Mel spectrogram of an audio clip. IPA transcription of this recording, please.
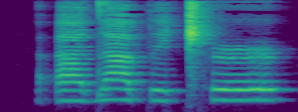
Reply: ʔ a d a p e ǁʰ ə˞

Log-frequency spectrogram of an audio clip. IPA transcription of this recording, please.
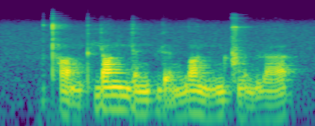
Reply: t̪ʰ ɑ̰˨˩ ŋ pʰ j ɑ˥ ŋ m j ɛ˧˥ n p ɥ ɛ̰˨˩ m w ɑ˥˩ ŋ y˥ n ʈ͡ʂ w ə̰˨˩ n ɻ ä˧˥

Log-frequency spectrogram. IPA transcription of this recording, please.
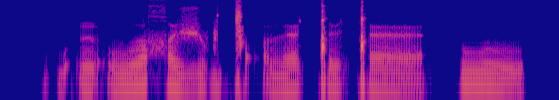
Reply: ɓ o̰ n o̰ β u χ ʉ ʒ u ɡ ǀ ɔ̰ ð œ ǃ ʉ ǃ œ | β u

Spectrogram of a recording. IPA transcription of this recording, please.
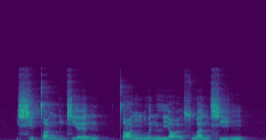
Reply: ɕ i˧˥ t̪ ɑ̰˨˩ ŋ u˥˩ t͡ɕ j ɛ˥ n | t̪ ɑ˥ ŋ l w ə˨ n l j ɑ̰˨˩ ʊ̯ s w a˥˩ n ɕ i˧˥ ŋ

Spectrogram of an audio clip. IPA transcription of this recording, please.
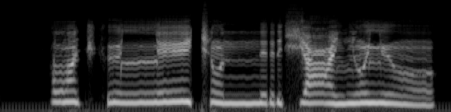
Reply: lˠ ə̃ t͡ʃʼ ɨ lː eː c õ nː e r ç ə ʕ ə̃ ʎ õ lʲ õː

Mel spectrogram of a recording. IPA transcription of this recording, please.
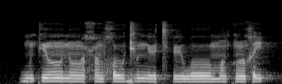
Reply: b ũ kʲ õː n õː ħ õ v χ uː ɡʲ u n ʏː t͡sʼ ʏː w oː m ɔ̃ k õ χ i

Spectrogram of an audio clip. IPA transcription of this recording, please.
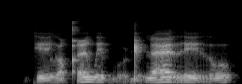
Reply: k e l u qʼ i w e b o̰ ɖ ḛ ɳ æ r e r o

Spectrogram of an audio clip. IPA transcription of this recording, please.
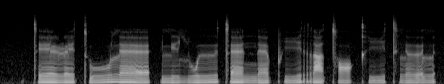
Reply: tʼ e ɭ e tʼ u l ɛ | lʲ ɘ ʎ w ɨ tʼ ɛ n ɛ pʰ i r a tʰ ɔ kʰ i tʰ l ɘ l

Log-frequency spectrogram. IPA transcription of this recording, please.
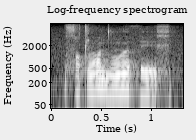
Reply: sˤ i tˤ ɭ ũ d õː ɐ̯ θ e x

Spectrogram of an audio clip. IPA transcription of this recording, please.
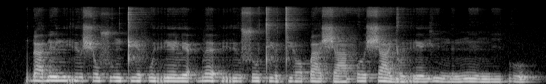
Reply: ɗ a ɗ ĩ nʲ rʲ ɤ ʃ ɔ sʷ ɤ ŋ tʲ ɛ f u rʲ ɛ̃ lʲ a ʔ b ɛ ʔ rʲ u s u tʲ ɔ tʲ ɔ ɓ a ʃ a f ɤ ʃ a j ɤ rʲ ɛ̃ j i ŋ e ŋ ĩ ŋ i ɠ u

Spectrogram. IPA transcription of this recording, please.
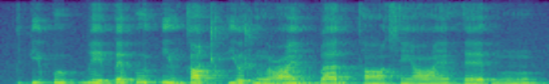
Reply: pʲ ɔ˧ p u˧˩˧ p b e˧˩˧ p ɛ˨˥ p u˨˥ pʲ ũ˧˩˧ k ɑ˧ t͡ʃ pʲ ɔ˧ ʒ ũ˩ ʕ ɛ̃˧˩˧ d b a˨˥ d k ɑ̃˩ s ẽ˩ ʕ ɛ̃˩ θ ɛ˩˧˩ ɓ ũ˨˥

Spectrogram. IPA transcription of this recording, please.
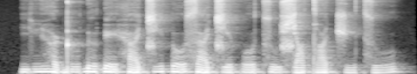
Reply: j i˩˥ ɦ ʌ˩˧ ɖ u˩˥ ɗ ɯ˩˧ ɗ e˩˧ h a˩˥ t͡ɕ i˩˥ ɗ o˩˥ s a˩˥ t͡ɕ e˩˧ p o˩˥ t͡s u˩˥ ɕ ɛ˩˥ dˤ ɛ˩˥ t͡ʃ i˩˧ t͡s u˩˥

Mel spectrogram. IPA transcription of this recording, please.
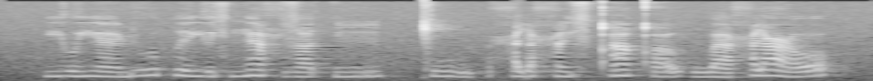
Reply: j ʊ j ɛ̃ ɖʱ ʊ p e j ɪ sʲ ŋ ɛ̃ ħ zˤ e t ĩ | ǀ u | ħ i ħ ĩ sʲ qʼ ɛ̃ qʼ o | w a ħ i ʕ ɔ

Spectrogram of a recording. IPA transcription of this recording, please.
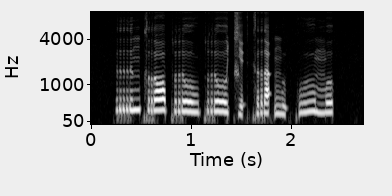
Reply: r ɯ˥˩ ŋ k r ɔː˥˩ p r oː˧ w p r oː˧ t͡ɕ e˨˩ ʔ k r a˥˩ ʔ ŋ u˨˩ ʔ k w uː˥˩ m o˥˩ k̚

